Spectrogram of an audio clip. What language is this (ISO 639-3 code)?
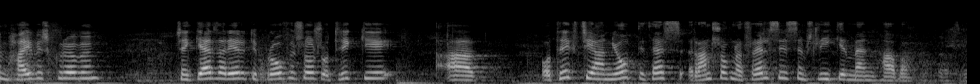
isl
